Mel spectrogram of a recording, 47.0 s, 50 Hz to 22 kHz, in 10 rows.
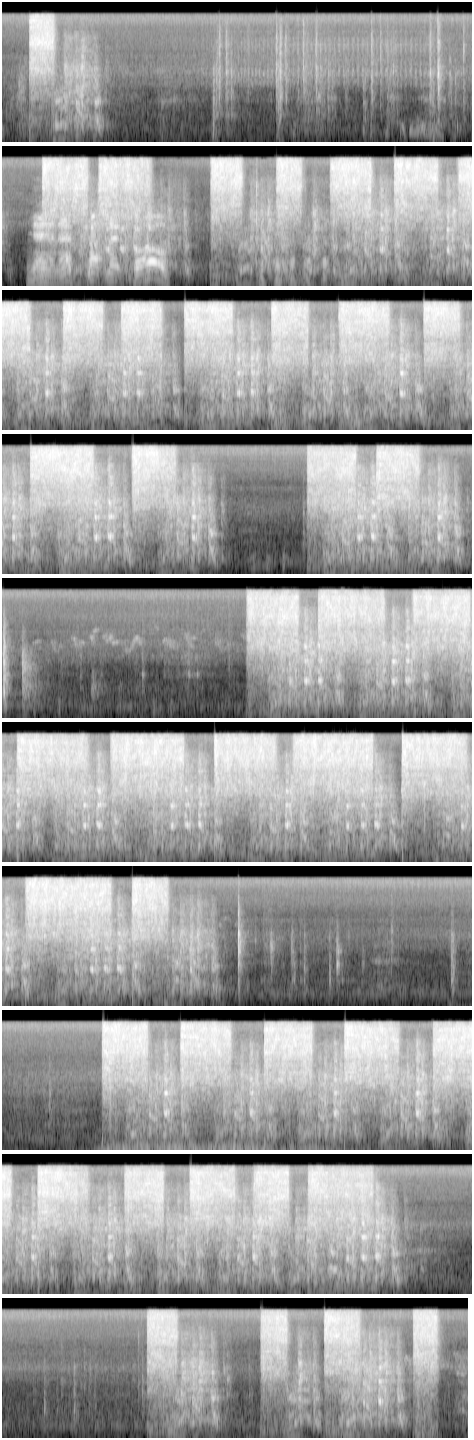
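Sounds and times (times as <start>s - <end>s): paint spray hiss: 0.1s - 4.4s, 5.0s - 18.6s, 21.2s - 30.5s, 31.9s - 46.8s
paint sprayer pump pulsing: 5.1s - 16.3s, 17.1s - 18.8s, 21.3s - 30.4s, 33.8s - 41.7s, 43.7s - 46.7s.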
